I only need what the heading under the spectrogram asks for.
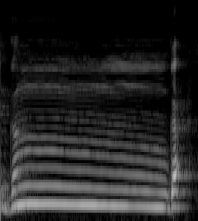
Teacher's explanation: अनुस्वार की आवाज़ जो है, हवा जो है, नाक से आनी चाहिए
